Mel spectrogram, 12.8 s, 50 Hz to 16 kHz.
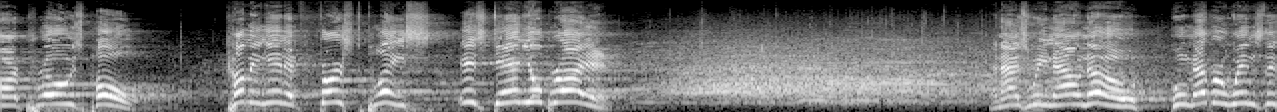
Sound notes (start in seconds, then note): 6.2 crowd cheering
